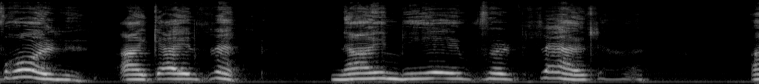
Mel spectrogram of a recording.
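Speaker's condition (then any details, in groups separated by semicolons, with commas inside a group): Cerebral palsy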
